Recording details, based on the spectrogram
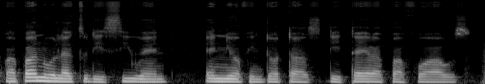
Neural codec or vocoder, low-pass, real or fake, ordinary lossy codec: none; none; real; none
